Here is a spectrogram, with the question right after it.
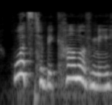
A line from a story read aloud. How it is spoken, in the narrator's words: cried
